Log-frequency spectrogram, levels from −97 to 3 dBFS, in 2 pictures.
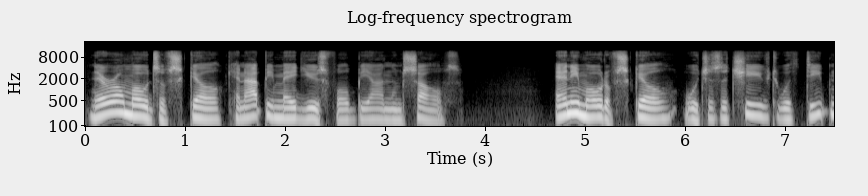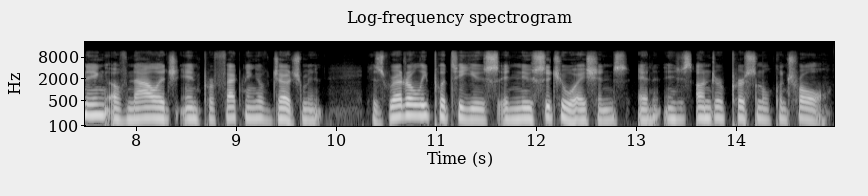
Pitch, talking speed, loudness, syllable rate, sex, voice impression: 160 Hz, 150 wpm, -20 LUFS, 4.8 syllables/s, female, feminine, middle-aged, tensed, powerful, slightly hard, clear, fluent, intellectual, calm, slightly wild, lively, sharp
